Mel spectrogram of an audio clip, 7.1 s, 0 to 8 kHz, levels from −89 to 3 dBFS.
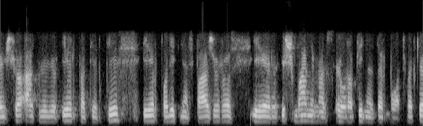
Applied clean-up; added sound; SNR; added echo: none; none; none; none.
